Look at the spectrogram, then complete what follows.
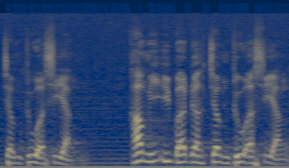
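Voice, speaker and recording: At a fairly slow pace, a man speaks with audible room echo around him. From Java, Indonesia. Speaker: pastor. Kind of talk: sermon. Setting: church. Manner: animated.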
